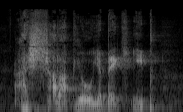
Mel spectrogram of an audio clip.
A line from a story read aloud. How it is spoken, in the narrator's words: I growled back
